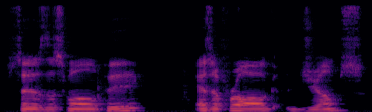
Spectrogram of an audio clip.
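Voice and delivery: ordinary delivery, nothing marked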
